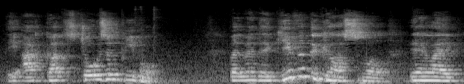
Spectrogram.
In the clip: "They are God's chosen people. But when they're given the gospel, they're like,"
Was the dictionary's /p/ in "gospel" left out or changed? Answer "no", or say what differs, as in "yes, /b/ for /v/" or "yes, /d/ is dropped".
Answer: no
